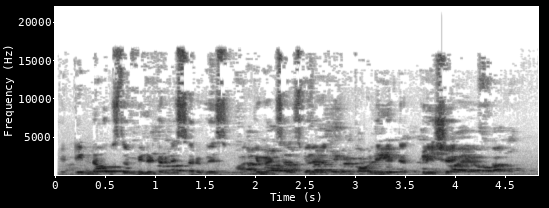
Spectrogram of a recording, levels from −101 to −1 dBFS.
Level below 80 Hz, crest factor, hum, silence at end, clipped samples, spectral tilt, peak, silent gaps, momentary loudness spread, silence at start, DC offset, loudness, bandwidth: -40 dBFS; 14 dB; none; 0.2 s; under 0.1%; -2.5 dB/octave; 0 dBFS; none; 5 LU; 0.05 s; under 0.1%; -14 LUFS; 17 kHz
